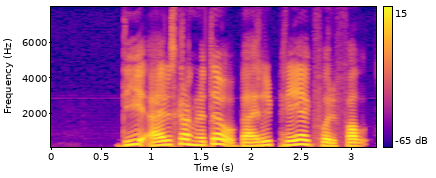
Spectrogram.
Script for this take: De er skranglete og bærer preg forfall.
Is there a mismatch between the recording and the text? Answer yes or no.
no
